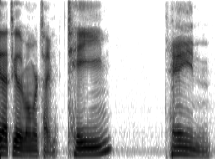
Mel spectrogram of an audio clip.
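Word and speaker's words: 店員: more time Tain tane I know it's like spelled like t-e-n-i-n but there's this like weird thing in Japanese where if you have like an um coming before an in then that like um gets thrown to the back and it's almost like you have a long e sound so instead of 10 in we say Tain o let's let's do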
